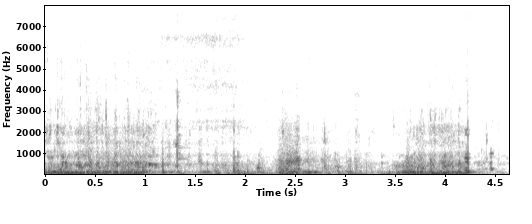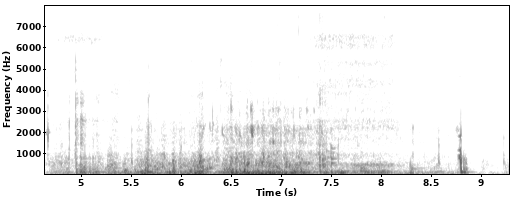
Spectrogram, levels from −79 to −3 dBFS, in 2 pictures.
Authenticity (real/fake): real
